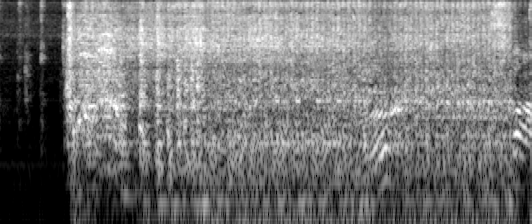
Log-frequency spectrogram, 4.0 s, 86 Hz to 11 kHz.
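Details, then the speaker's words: Hattat A110 tractor, first start after winter, diesel pumped through: catches within a second of cranking and settles into a steady, even low diesel rumble; clean, healthy cold start. "зразу завівся гарно"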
